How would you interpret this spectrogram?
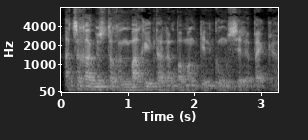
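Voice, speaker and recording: A man's voice: sits low, brisk, sharp tone. A man playing a concerned, fretful older uncle in a radio drama, speaking earnestly and emphatically. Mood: grave. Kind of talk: Filipino radio drama acting.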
